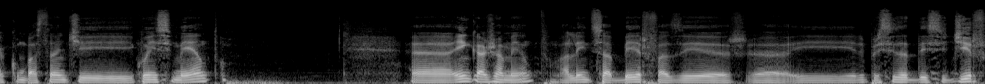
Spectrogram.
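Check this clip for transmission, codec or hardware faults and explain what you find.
Nothing in the clip points to a transmission, codec or hardware problem; the signal holds steady throughout, with no dropouts, glitches or distortion.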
